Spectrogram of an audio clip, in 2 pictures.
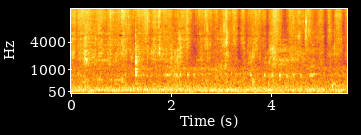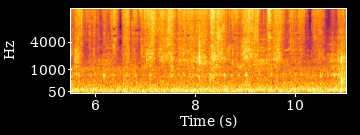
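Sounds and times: hands rubbing salt into pork skin: 0:00.0 - 0:11.0.

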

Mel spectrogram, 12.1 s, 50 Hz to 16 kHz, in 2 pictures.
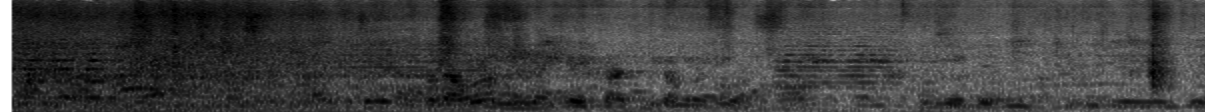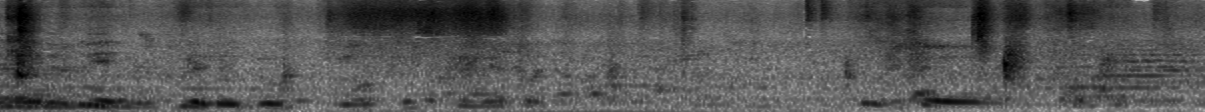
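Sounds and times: people talking: 0:00.1 - 0:11.8
low rumble of road traffic: 0:00.1 - 0:12.0.

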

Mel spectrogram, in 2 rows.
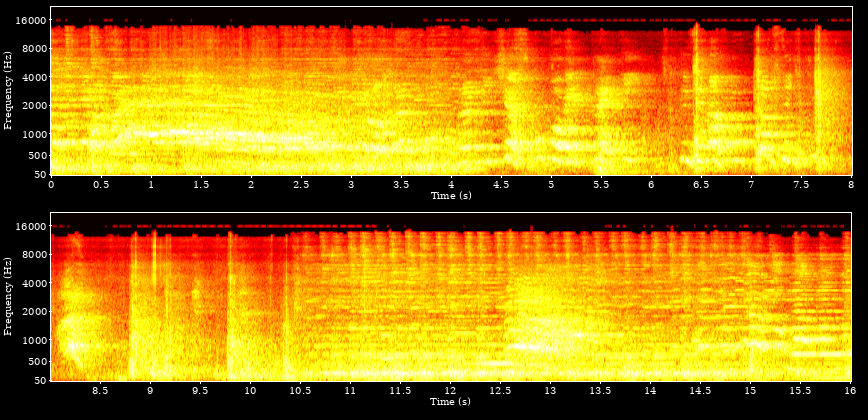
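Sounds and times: music with voices singing: 0:00.0 - 0:04.1, 0:10.5 - 0:16.0
raised voices: 0:00.0 - 0:04.1, 0:12.5 - 0:13.7.

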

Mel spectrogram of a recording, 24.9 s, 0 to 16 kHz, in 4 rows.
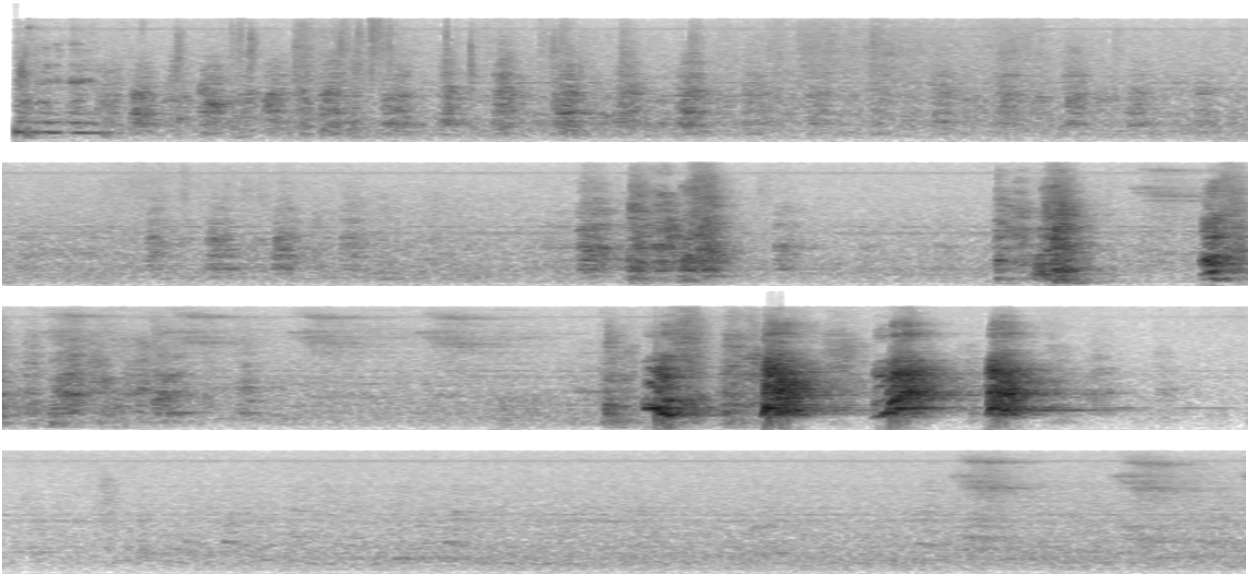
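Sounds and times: dog panting: 0:00.2 - 0:08.3, 0:12.6 - 0:14.0
dog barking: 0:12.2 - 0:12.5, 0:15.6 - 0:18.1.

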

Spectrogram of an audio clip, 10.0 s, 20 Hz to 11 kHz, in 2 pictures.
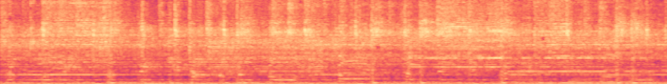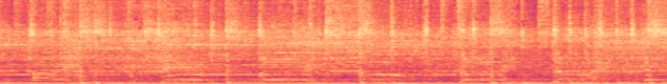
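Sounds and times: live heavy metal band: 0:00.0 - 0:10.0
pounding drums: 0:00.0 - 0:10.0.

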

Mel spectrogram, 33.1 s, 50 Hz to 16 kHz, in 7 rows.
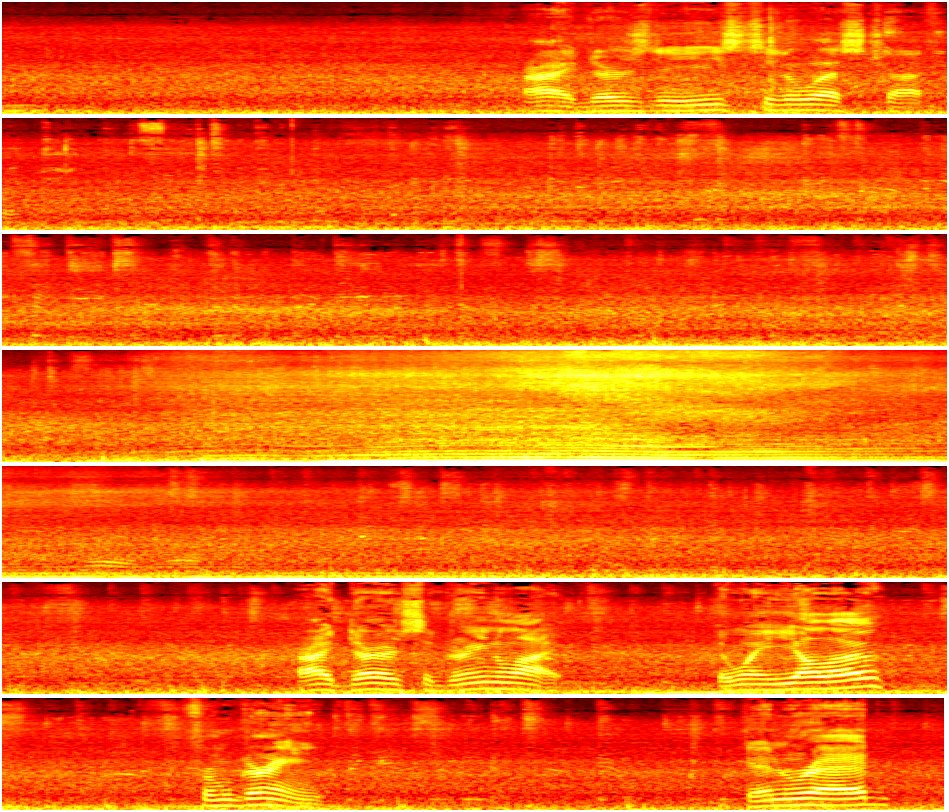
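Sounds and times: road traffic: 0:00.0 - 0:33.0
car driving past close by: 0:01.2 - 0:25.2.

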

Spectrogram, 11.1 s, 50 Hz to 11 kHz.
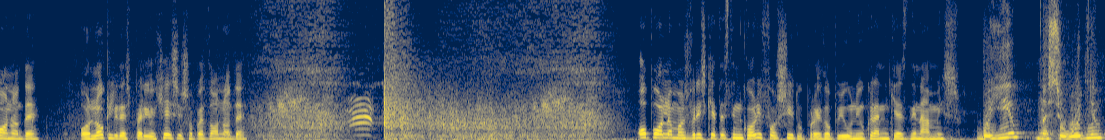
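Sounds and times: long rolling echo: 0:02.1 - 0:09.7
howitzer blast: 0:03.2 - 0:06.4.

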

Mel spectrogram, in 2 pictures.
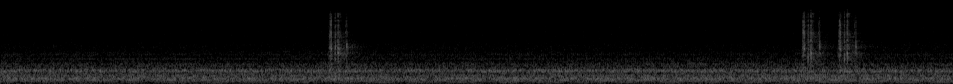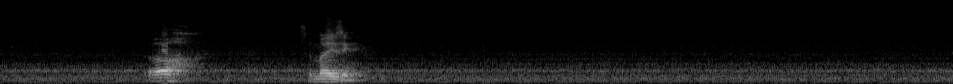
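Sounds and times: steady low hum: 0:00.0 - 0:19.0
short clicks: 0:03.3 - 0:03.6, 0:08.0 - 0:08.7.

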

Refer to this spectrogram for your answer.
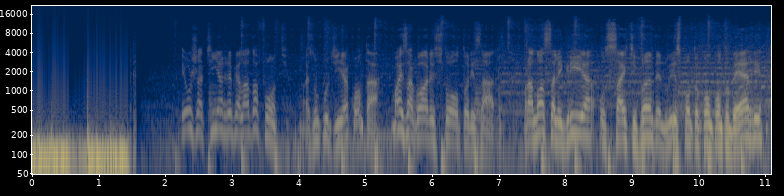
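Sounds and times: loud low throbbing rumble: 0:00.0 - 0:01.5
heartbeat double thumps: 0:00.0 - 0:01.6.

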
